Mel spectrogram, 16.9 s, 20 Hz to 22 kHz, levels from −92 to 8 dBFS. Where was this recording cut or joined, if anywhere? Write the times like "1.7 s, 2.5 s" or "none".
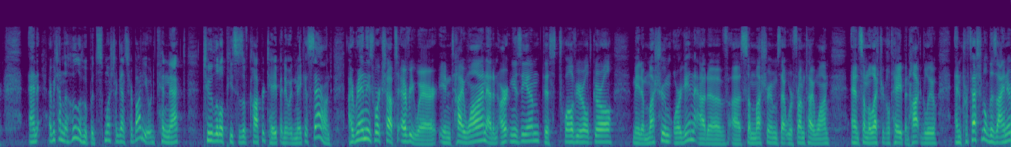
5.7 s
